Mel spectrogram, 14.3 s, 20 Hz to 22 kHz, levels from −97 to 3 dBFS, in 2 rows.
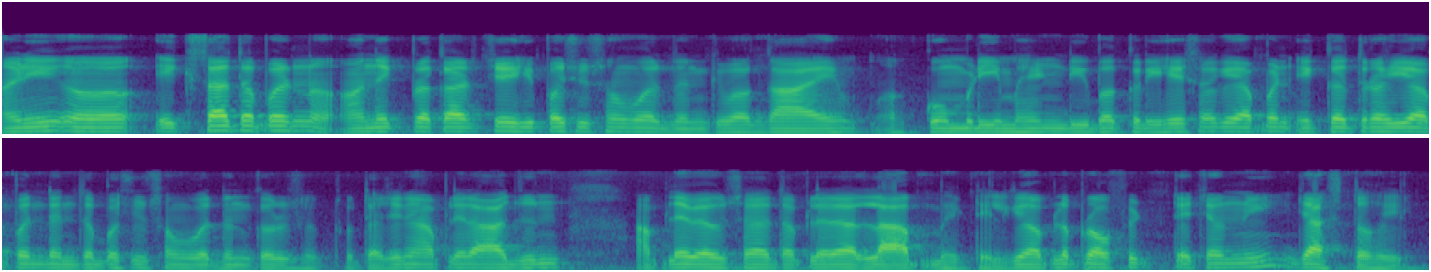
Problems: background sounds at intervals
